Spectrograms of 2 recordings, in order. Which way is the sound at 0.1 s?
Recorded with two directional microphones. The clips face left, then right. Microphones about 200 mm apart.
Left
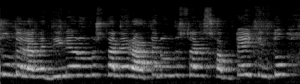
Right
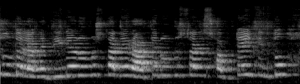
20° left (ahead or behind).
